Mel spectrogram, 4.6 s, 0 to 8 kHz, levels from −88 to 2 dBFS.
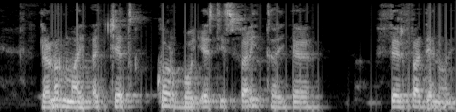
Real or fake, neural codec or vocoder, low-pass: real; none; 7.2 kHz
